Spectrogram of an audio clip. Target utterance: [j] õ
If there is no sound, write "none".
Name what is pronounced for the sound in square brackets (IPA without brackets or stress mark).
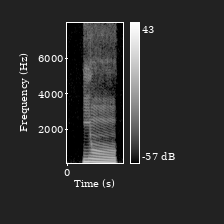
j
